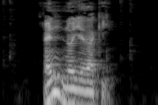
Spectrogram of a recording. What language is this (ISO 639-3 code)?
arg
